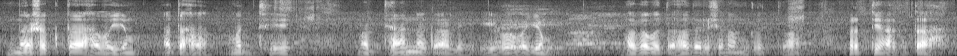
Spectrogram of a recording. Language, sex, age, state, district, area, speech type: Sanskrit, male, 30-45, Karnataka, Uttara Kannada, urban, spontaneous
